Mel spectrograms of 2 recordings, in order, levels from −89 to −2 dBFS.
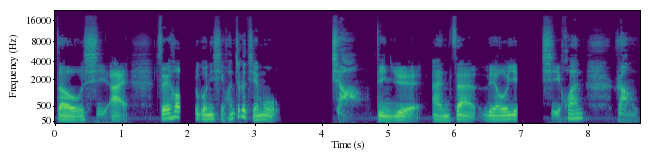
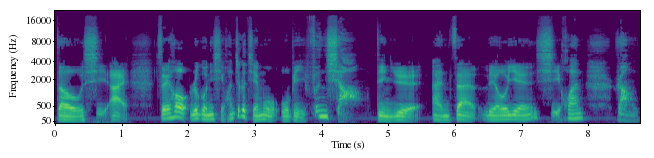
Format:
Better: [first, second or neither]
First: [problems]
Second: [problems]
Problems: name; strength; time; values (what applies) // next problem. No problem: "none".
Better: second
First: audio cutting out; at 2 s, at 3.5 s for 1 s and at 7 s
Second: none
